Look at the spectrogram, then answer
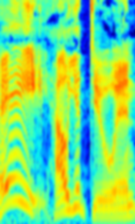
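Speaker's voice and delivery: stretched out, slow, high-pitched and loud. Opening a podcast episode by pretending to be Ben Kissel. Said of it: "That's me pretending to be Ben Kissel".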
